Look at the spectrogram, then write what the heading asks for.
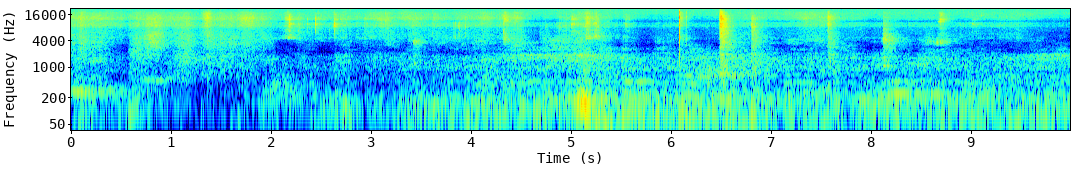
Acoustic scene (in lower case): elevator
